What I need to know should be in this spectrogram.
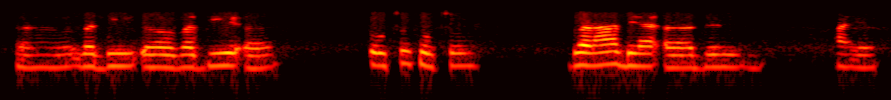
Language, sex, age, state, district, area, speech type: Sindhi, female, 18-30, Rajasthan, Ajmer, urban, conversation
